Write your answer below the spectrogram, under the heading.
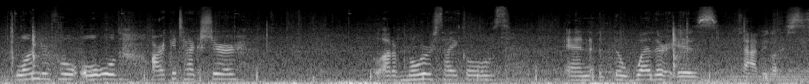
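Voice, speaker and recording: A woman speaks with long, frequent pauses. Loud background noise runs underneath. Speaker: travel vlogger. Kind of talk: casual vlog chat. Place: street. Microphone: phone near.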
